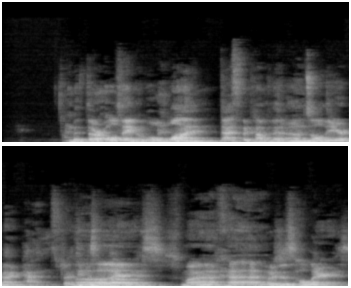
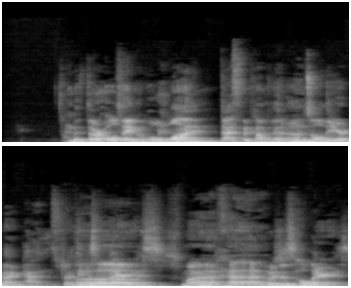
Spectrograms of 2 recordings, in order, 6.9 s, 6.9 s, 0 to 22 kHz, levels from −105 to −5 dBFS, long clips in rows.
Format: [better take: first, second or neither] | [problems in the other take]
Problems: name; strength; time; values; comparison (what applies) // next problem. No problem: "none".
neither | off-mic speech; far; the same in both // room echo; slight; dies away in 0.5 s; the same in both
